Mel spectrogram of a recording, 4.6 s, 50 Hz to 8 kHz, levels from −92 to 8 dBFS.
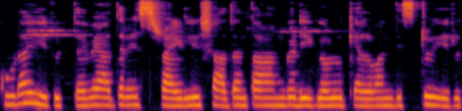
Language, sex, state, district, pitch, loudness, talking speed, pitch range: Kannada, female, Karnataka, Bijapur, 205 Hz, -19 LUFS, 115 wpm, 200-215 Hz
